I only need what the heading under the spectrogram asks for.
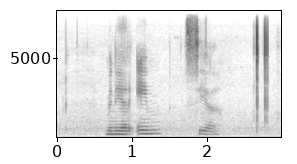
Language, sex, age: Afrikaans, female, 20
